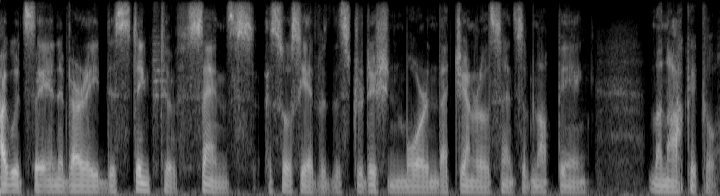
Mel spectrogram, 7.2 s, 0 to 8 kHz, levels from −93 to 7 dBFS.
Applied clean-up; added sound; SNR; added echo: neural diffusion model UNIVERSE++.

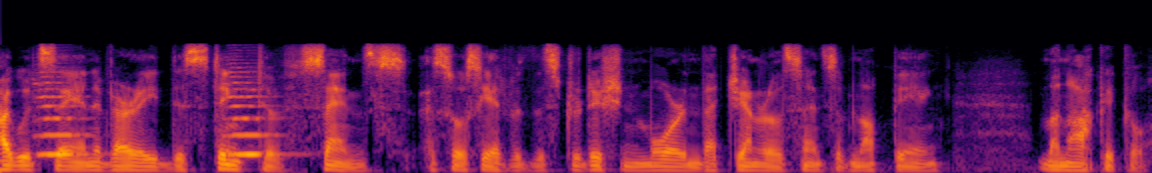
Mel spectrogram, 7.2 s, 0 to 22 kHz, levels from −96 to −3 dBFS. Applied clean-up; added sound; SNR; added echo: none; Bowed string instrument; 2 dB; none.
